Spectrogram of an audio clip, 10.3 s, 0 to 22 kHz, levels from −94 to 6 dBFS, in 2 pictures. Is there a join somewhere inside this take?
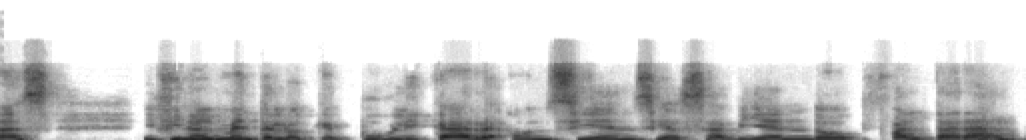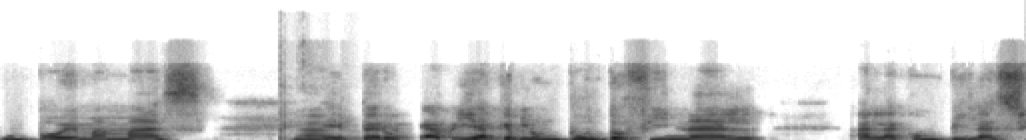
yes; 4 cuts; at 1.6 s, 2.5 s, 4.3 s, 7.7 s

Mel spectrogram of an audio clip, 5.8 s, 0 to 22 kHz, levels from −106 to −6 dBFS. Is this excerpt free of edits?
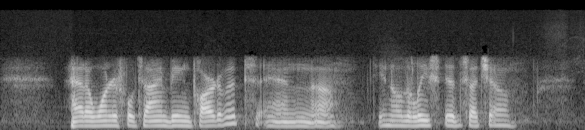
yes; 0 cuts

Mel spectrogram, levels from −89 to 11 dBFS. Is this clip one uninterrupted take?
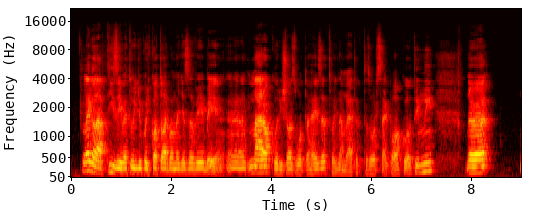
yes; 0 cuts

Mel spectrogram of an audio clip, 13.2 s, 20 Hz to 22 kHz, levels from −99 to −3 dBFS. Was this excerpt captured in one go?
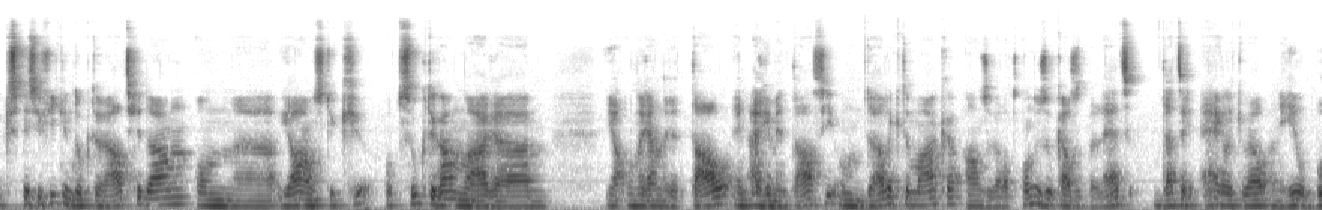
yes; 0 cuts

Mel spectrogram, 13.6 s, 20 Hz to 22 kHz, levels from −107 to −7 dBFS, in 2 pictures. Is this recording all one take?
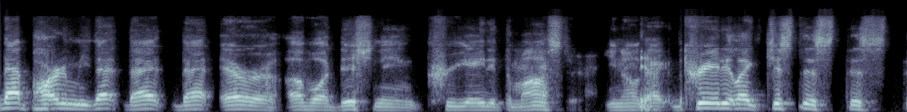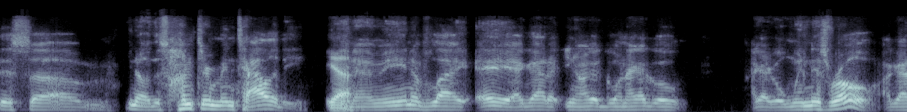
no; 1 cut; at 7.7 s

